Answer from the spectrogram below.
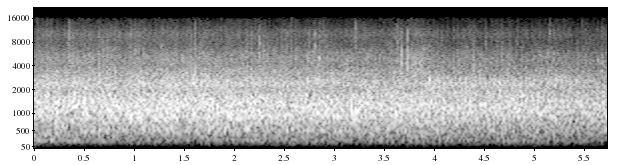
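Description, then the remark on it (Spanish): An audience bursts into sustained applause for God in the morning, a dense, steady wash of many hands clapping at once, holding its loudness for several seconds with no voices rising above it. “oh, le puedes dar un fuerte aplauso a nuestro Dios esta mañana.”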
